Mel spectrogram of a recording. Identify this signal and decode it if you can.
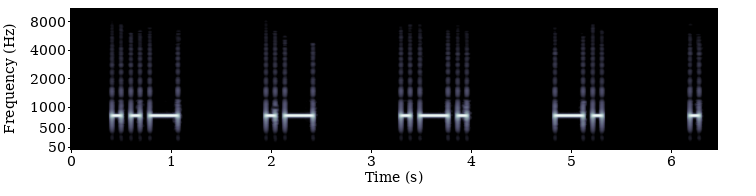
Morse code, heard as a keyed tone, about 13 wpm, spaced as for 7 wpm, 800 Hz. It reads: UARNE
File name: LEZIONI / 3 MWRO / 3 MWRO ws 12wpm 1914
